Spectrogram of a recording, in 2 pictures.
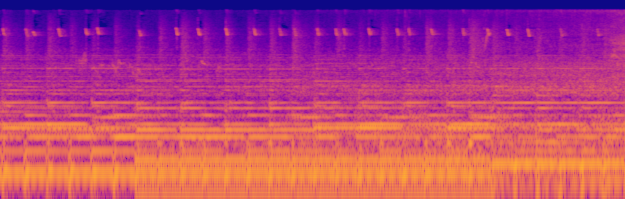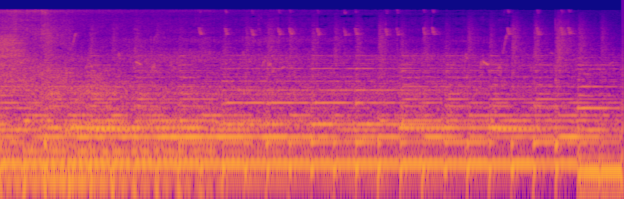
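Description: Background music: held chords over a low bass that changes note about a second in and again about five seconds in, with a fast, even, high ticking that is strongest in the first half.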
